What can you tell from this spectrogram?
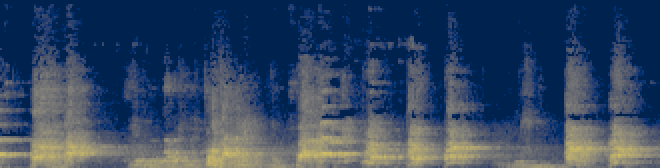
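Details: Golden retriever playing with its owner, giving short, loud, rough barks in bursts about every second, some with a tonal ringing edge, with a few softer grumbles between them.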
